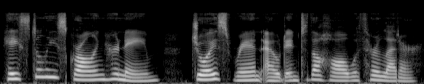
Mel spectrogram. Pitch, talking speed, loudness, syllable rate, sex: 205 Hz, 185 wpm, -18 LUFS, 5.0 syllables/s, female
